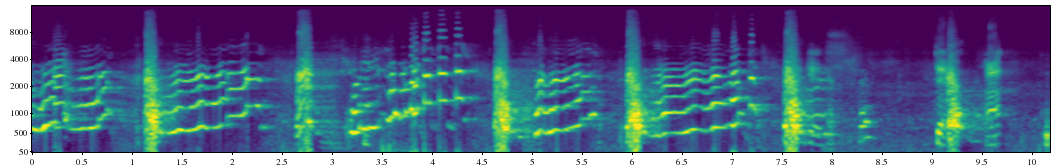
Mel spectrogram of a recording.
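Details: Staffordshire Bull Terrier offered breakfast, giving long wavering whines that rise and fall in pitch, broken by sharp barks roughly every one to two seconds, with a trailing voice at the end.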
